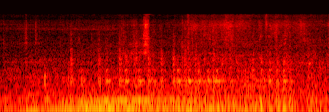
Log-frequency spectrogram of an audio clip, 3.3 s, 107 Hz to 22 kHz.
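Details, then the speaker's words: Toyota Noah SR50 on 215/70R16 tyres, heard from the cabin with the wheel at full left lock under throttle: engine drone with quick clicking ticks from a worn outer CV joint on the front driveshaft. The boot is intact. "было слышно как он у нас клацает именно вот шрус тык-тык так ещё раз покажу вам так здесь Вон Да он и в эту сторону у нас здесь конкретно проблема в приводе"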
